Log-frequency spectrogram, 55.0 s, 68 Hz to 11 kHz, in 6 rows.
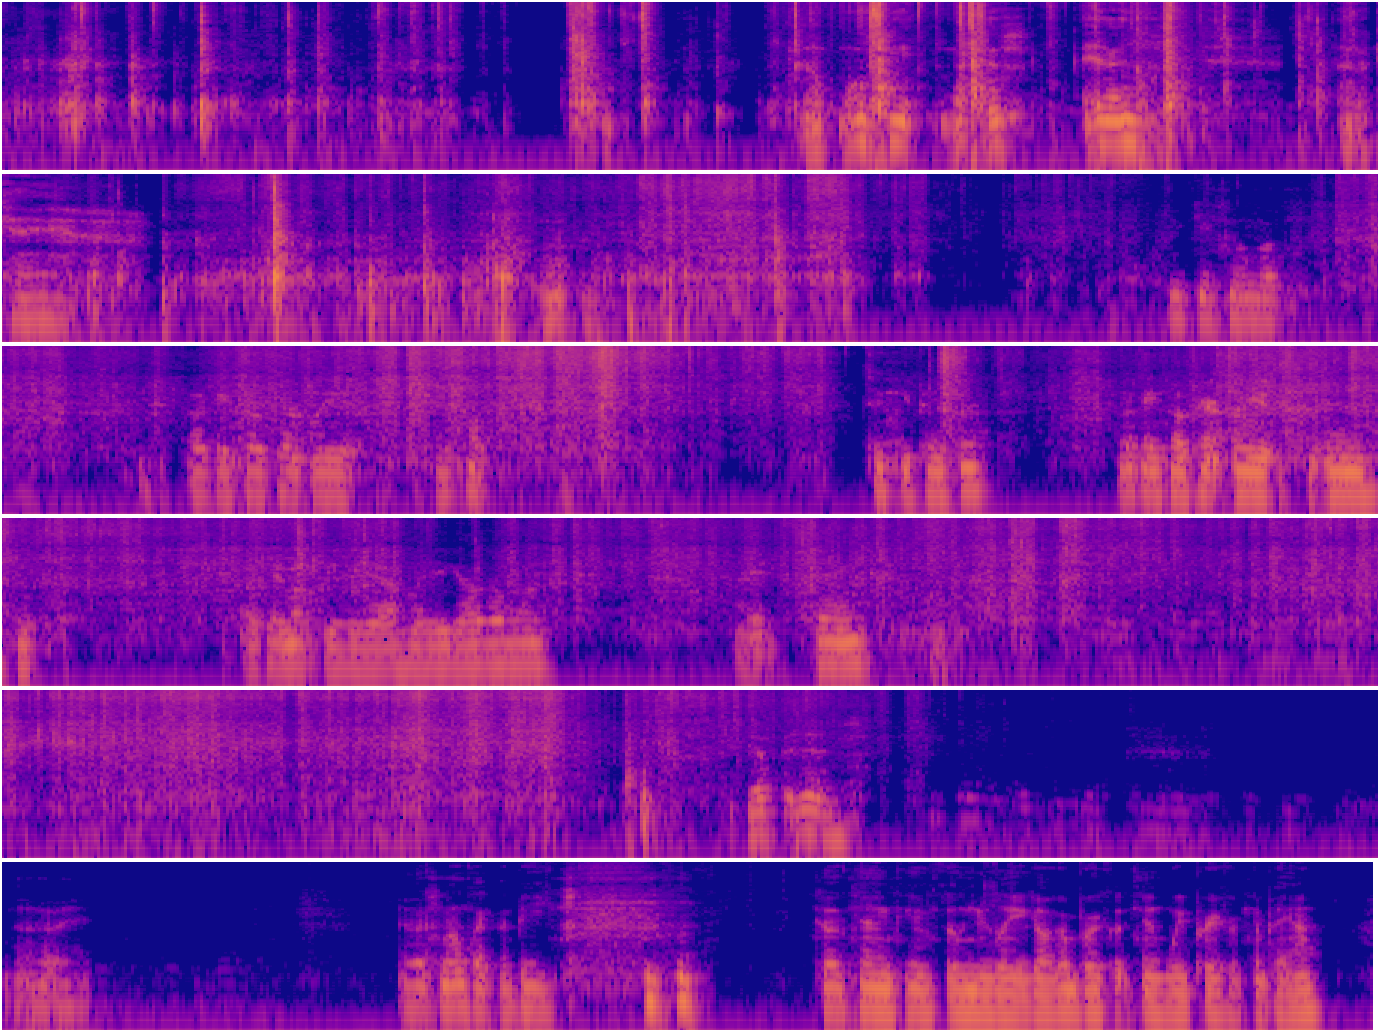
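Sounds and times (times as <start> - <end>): wrapping rustling and crinkling: 0.0 - 43.5.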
